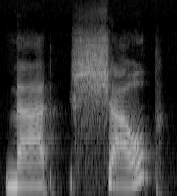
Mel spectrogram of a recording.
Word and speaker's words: Matt Shoup: So I'm delighted that I aligned with Matt Shoup.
